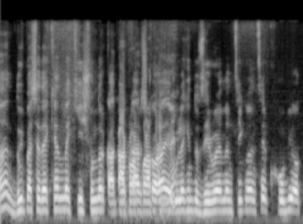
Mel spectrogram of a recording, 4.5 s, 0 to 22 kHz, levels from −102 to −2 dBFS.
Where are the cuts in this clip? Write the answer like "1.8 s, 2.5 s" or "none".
none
